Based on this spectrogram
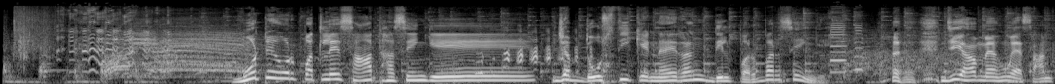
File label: Radio AD Sweeper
